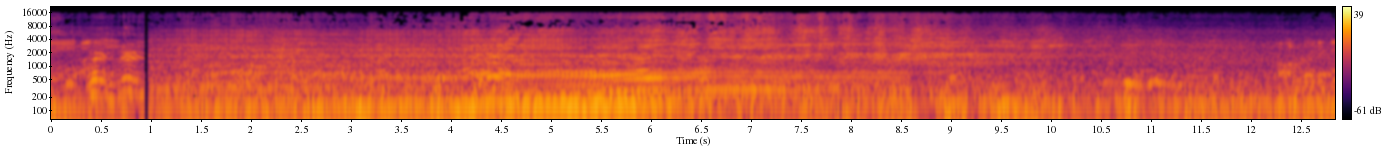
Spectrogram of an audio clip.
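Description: Vintage two-stroke snowmobile engines launching in a drag race. About four seconds in, the engine note jumps up and climbs steadily for several seconds as the sleds accelerate down the track, then fades out.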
